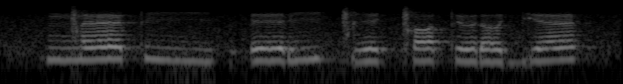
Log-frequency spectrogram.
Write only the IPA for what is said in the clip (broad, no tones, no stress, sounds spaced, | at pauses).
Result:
ŋ͡ǀ ɛ t i | ʔ e ɾ i ɡ͡ǀ e ǀ ʌ t ʏ ɾ ə dʲ ɛ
